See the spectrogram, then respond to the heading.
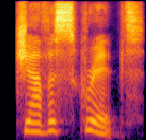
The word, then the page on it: JavaScript: British English; /ˈdʒɑːvəˌskrɪpt/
